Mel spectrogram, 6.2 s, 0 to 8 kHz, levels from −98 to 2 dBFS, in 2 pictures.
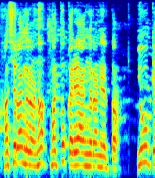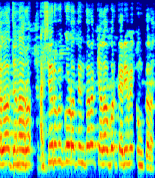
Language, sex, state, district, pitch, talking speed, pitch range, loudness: Kannada, male, Karnataka, Gulbarga, 245 Hz, 175 wpm, 220-270 Hz, -13 LUFS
